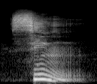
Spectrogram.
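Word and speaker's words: sim: There's letter I, we pronounce it as E in Portuguese. So it be C C and the letter M or Amy comes after. So we pronounce it as a light N. So it would be sing.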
